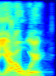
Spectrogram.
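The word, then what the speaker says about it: Yahweh: yot he Bad hei verdad ese nombre se pronuncia yahwe Ese es el nombre que aparece en el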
